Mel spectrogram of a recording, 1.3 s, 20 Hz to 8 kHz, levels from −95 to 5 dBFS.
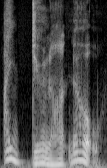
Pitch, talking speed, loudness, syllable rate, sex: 120 Hz, 180 wpm, -17 LUFS, 3.2 syllables/s, male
